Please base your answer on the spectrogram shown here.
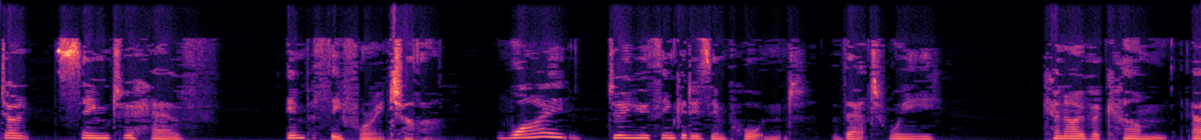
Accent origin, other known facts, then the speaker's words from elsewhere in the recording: Australia; And I'm Australian. We're from two different countries and we're from two different cultures.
